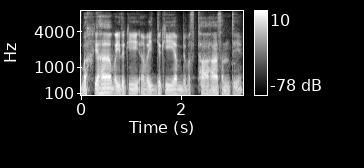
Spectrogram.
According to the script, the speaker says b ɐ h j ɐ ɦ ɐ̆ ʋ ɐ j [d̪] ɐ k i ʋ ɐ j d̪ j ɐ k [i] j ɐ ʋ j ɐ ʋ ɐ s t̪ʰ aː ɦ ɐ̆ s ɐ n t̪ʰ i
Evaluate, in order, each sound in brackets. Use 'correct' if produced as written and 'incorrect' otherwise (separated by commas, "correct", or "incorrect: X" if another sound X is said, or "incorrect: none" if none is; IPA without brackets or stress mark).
correct, incorrect: iː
